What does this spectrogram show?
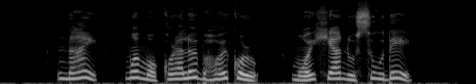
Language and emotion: Assamese, fearful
